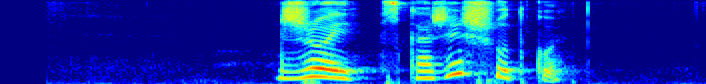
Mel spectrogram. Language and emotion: Russian, positive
